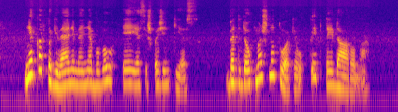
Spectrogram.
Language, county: Lithuanian, Vilnius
